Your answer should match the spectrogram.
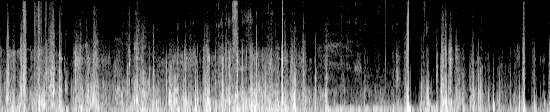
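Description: Handling noise of a clip-on external microphone being unclipped and re-clipped: rubbing and rustling right on the mic with many irregular knocks and clicks, a louder knock about six seconds in.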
